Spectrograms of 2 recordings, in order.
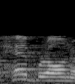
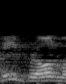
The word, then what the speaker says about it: Hebron: Now, one of these cities went by the name of Hebron, or Hebron, whatever way you want to pronounce it, in the part of the land that was held by Judah.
